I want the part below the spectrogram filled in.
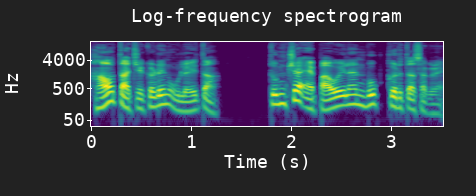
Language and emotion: Goan Konkani, neutral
